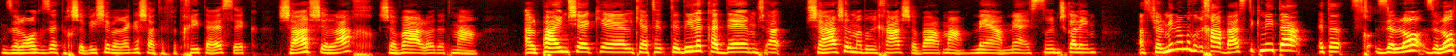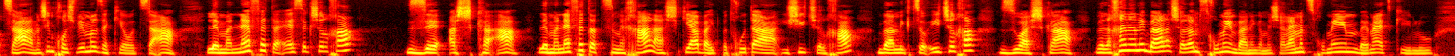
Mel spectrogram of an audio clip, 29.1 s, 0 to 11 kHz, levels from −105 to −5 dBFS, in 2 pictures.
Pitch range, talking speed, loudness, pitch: 190-250 Hz, 160 wpm, -27 LUFS, 220 Hz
